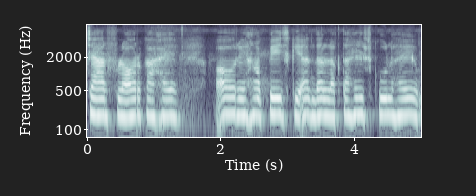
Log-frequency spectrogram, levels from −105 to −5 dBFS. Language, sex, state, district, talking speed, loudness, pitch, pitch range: Hindi, female, Bihar, Vaishali, 155 wpm, -18 LUFS, 180 Hz, 175-180 Hz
